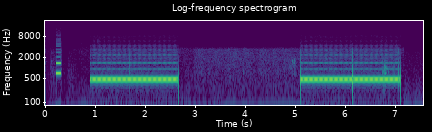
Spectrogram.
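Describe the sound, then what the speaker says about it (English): Telephone line tone on a call to a phone number, two long steady tones of about two seconds each with a quiet gap between them and a brief click-like beep at the start. "I'm going to dial her phone number right now"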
